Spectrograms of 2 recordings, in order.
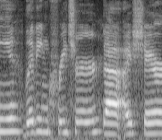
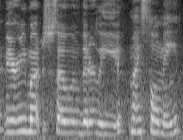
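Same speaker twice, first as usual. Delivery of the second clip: usual speaking voice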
